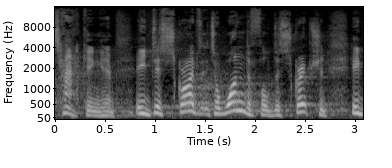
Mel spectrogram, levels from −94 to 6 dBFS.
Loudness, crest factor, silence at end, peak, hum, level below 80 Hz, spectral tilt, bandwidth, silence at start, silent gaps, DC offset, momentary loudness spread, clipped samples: -29 LUFS; 18 dB; 0 s; -12 dBFS; none; -70 dBFS; -5.5 dB/octave; 16 kHz; 0 s; none; under 0.1%; 9 LU; under 0.1%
